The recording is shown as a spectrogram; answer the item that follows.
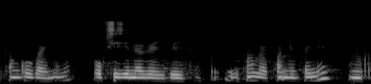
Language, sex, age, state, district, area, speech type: Bodo, male, 45-60, Assam, Kokrajhar, urban, spontaneous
